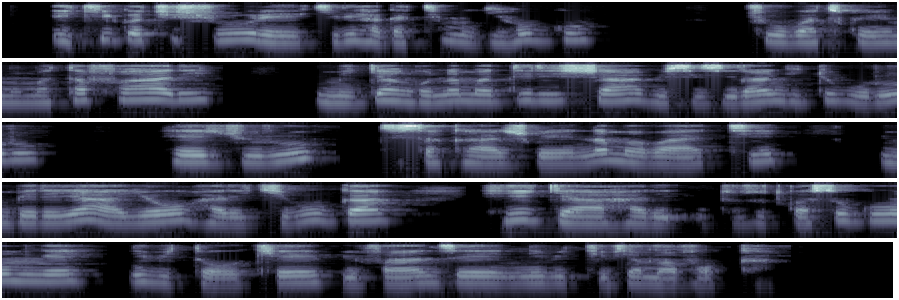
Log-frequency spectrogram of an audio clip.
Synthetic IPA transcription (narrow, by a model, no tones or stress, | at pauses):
ikʰiɡo̞t͡ʃiʃuːɾe̞kʰiɾiɦaɡatʰimuɡiɦuɡu | t͡ʃuβat͡swe̞mumatafaːɾiː | miɾɟaːŋɡo̞namadiɾiʃaβisiziɾaːŋɡiɾɟuβuɾuɾu | he̞ːʒuɾu | z̥isakaʒɡwe̞namaβaːtʰiː | mbe̞ɾe̞jaːjo̞ɦaɾicʰiβuɡa | hiɟaɦaɾiuzutwasuɡuːmŋe̞niβito̞ːkʰe̞βivaːnze̞niβitʰivjamavukʰḁ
